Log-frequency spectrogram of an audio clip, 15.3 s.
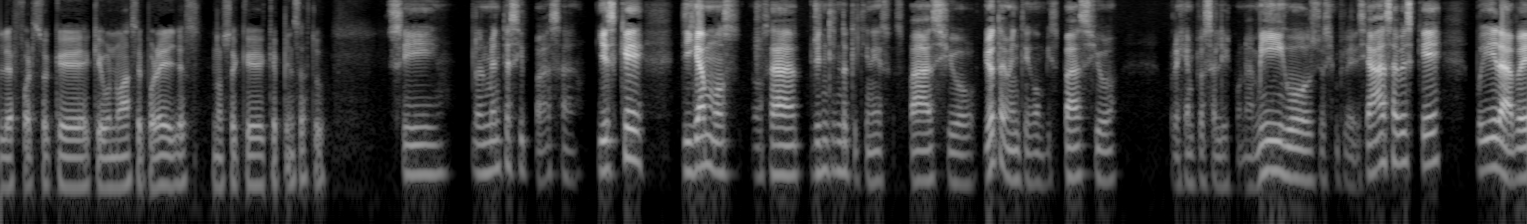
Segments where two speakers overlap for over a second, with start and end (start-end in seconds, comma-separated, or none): none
